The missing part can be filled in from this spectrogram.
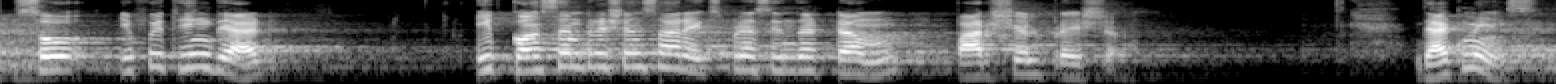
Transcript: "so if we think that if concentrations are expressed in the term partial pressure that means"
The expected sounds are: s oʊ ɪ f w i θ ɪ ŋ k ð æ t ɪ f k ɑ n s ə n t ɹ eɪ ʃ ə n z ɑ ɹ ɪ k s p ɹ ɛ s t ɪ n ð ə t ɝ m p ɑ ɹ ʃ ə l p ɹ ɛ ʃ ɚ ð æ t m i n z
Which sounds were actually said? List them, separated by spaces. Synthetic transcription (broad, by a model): s oʊ ɪ f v i t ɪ ŋ k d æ t ɪ f k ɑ n s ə n t ɹ eɪ ʃ ə n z ɑ ɹ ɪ k s p ɹ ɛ s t ɪ n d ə t ɝ m p ɑ ɹ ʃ ə l p ɹ ɛ ʃ ɚ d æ t m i n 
